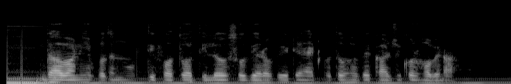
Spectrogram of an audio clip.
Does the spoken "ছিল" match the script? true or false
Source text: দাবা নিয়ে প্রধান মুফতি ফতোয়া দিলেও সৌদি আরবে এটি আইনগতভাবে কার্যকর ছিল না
false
